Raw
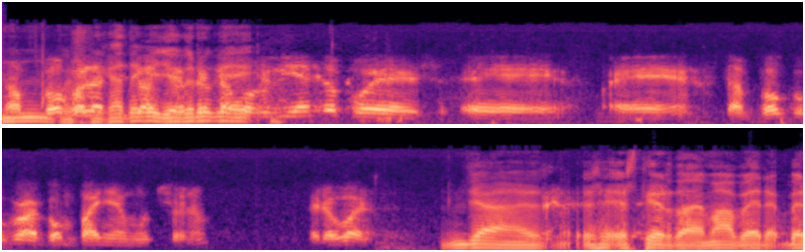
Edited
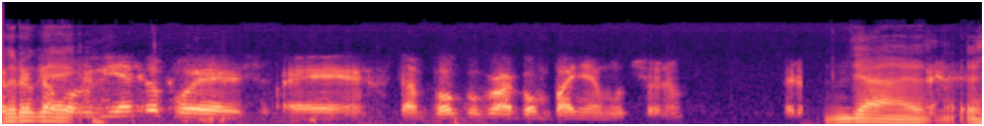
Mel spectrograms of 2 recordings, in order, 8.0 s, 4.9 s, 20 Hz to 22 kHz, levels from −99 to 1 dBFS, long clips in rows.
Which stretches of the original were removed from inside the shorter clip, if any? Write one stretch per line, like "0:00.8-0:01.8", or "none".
0:02.2-0:03.0
0:05.6-0:06.1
